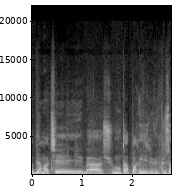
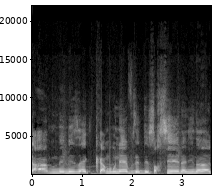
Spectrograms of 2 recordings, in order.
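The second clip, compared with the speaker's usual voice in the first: higher mock voice imitating the friend who distrusted him; mocking Marwa; 9 semitones higher than usual. Recalling Marwa's first jab at him, high mocking imitation. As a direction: play her teasing him as a sorcerer's ex, pitched high. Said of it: "elle m'a dit".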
